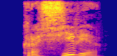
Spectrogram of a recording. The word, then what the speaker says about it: красивее: Ударение в сравнительной степени «красивее» падает только на второй слог, и никак иначе.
